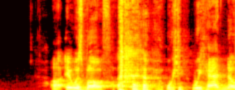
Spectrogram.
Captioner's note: chuckles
